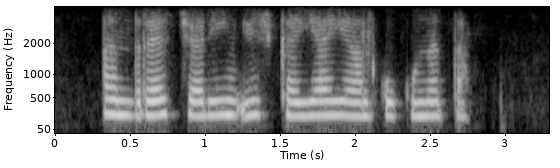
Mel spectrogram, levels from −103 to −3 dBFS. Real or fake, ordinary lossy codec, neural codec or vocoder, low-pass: fake; Opus, 16 kbps; codec, 16 kHz, 4.8 kbps, FACodec; 3.6 kHz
